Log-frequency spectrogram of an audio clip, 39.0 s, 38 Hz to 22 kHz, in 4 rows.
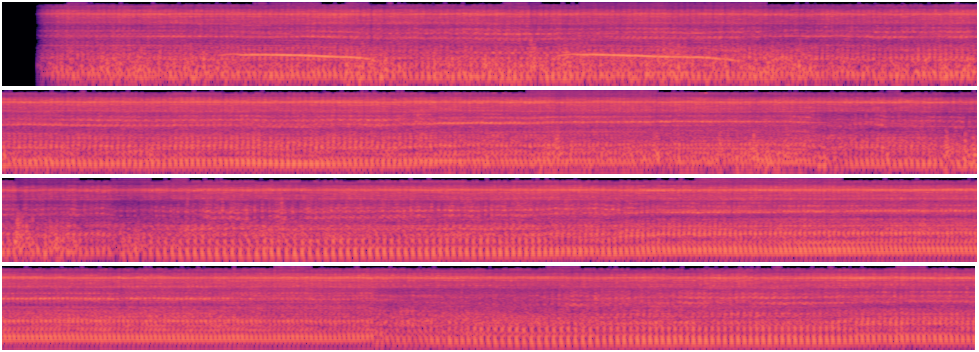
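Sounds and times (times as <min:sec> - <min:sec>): atv engine running: 0:00.4 - 0:38.9
wavering high whine: 0:02.0 - 0:07.9.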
